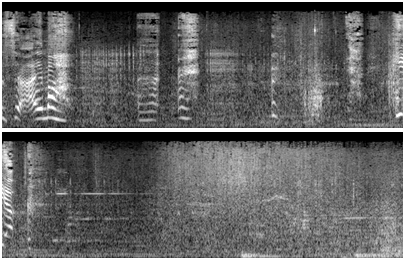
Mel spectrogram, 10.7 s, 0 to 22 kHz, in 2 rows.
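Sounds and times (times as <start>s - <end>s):
speech: 0.1s - 1.0s, 1.8s - 3.0s, 3.6s - 5.8s
steady heavy rain in a storm at sea: 7.3s - 10.6s.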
